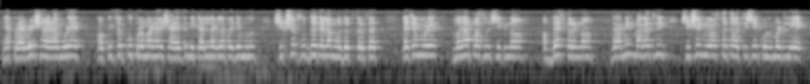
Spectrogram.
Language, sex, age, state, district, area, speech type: Marathi, female, 60+, Maharashtra, Wardha, urban, spontaneous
